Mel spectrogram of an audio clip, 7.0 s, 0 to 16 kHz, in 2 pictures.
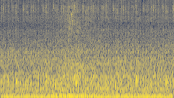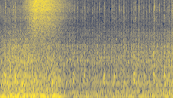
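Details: Volvo FH13 truck engine at idle: steady light regular tapping and grinding knock from the valve cover area, air hiss midway.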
